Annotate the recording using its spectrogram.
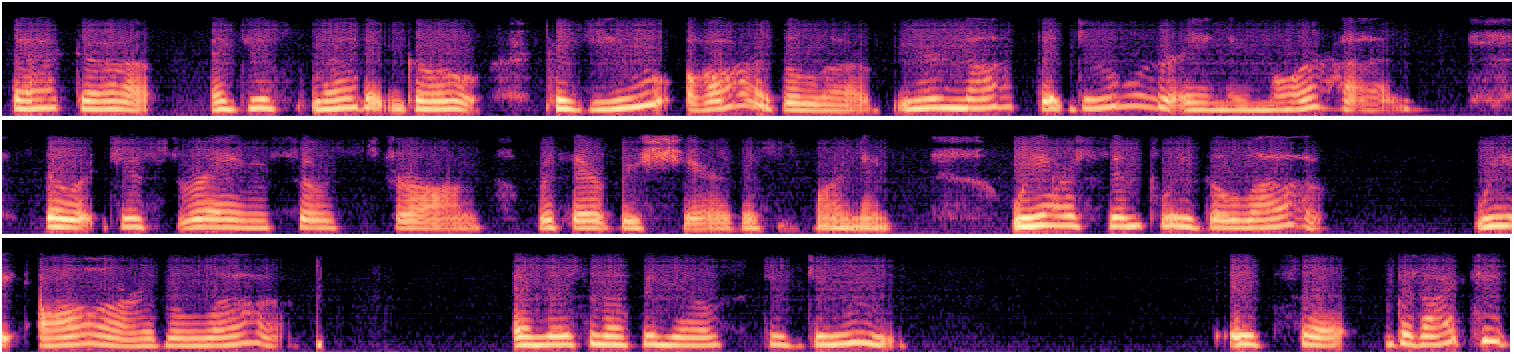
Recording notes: ACIM Daily Conference Call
